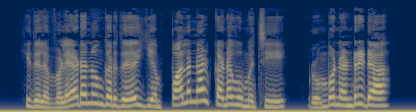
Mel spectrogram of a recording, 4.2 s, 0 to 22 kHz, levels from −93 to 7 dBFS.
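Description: A DC offset runs through the whole of this speech recording. The waveform sits shifted off zero by a constant of about -18 dBFS. You cannot hear it as a tone. It shows as steady energy at 0 Hz and eats into the available headroom.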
